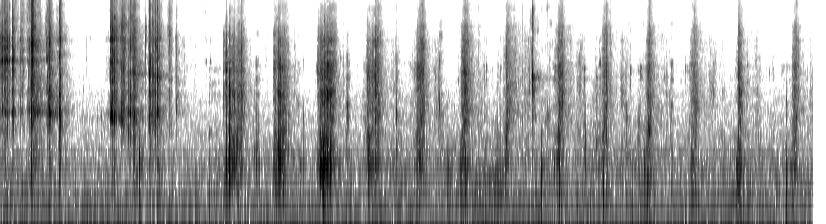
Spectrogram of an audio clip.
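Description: Close-up crisp crunching and chewing mouth sounds, a sharp crunch roughly every half second, from a woman and a small dog nibbling at each other's lips.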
